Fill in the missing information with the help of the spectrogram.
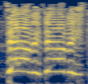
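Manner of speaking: put-on high, soft child's plea; imitating crying son. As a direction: plead like a scared little boy. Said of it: "as he's crying, he's saying".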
